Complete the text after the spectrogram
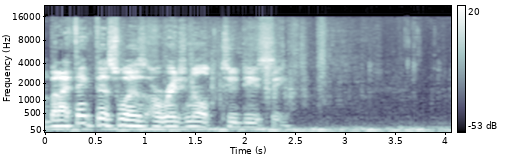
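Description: A comic book page turns with a papery rustle.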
